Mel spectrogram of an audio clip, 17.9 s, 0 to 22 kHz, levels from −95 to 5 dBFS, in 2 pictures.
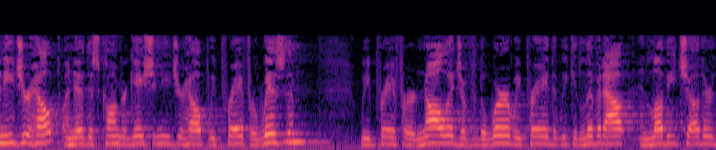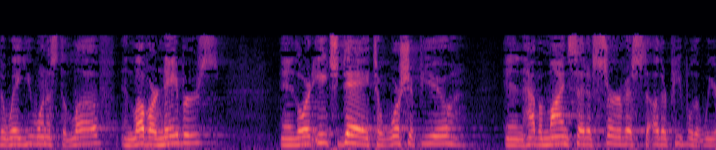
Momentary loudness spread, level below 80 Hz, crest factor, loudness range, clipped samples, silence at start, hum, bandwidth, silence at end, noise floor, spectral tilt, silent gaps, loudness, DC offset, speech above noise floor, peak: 12 LU; -60 dBFS; 20 dB; 3 LU; under 0.1%; 0 s; none; 8.4 kHz; 0 s; -65 dBFS; -4.5 dB/octave; none; -31 LUFS; under 0.1%; 34 dB; -12 dBFS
